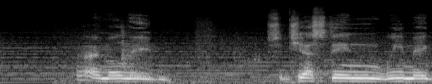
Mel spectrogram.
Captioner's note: voiceover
